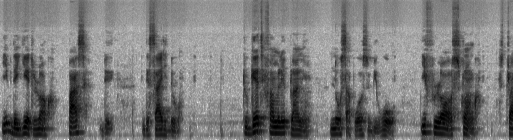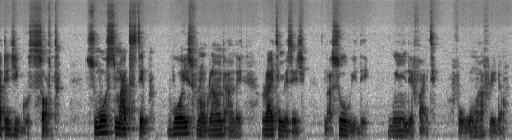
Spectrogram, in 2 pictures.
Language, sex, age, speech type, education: Nigerian Pidgin, male, 30-45, spontaneous, tertiary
